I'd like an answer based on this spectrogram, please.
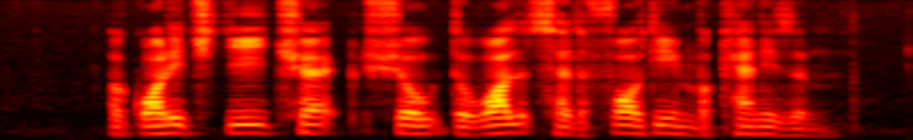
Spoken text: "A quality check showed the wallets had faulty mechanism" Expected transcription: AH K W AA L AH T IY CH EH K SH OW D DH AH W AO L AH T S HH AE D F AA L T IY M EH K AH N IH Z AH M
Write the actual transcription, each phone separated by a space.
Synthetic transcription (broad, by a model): AH K W AA L AH T IY CH EH K SH OW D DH AH W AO L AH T S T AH F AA T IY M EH K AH N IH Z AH M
